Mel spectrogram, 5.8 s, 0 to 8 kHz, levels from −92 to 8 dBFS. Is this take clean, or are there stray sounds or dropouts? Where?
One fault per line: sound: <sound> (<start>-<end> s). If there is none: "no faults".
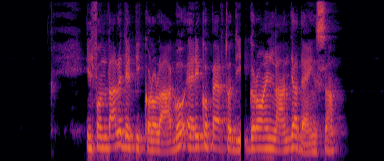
sound: dropout (3.6-3.7 s)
